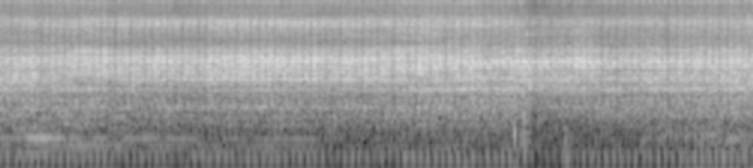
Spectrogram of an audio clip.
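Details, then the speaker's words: Yamaha Aerox scooter with noise at the CVT case and primary pulley; hard, uneven metallic knocking about twice a second traced to worn connecting rod and crankshaft bearings, after rocker arm, camshaft bearing, cam chain and tensioner were checked and found fine. "biar teman-teman jadi tolak ukur bahwa suara seperti ini itu berpusat dari setang piston dan bearing kruk as."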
